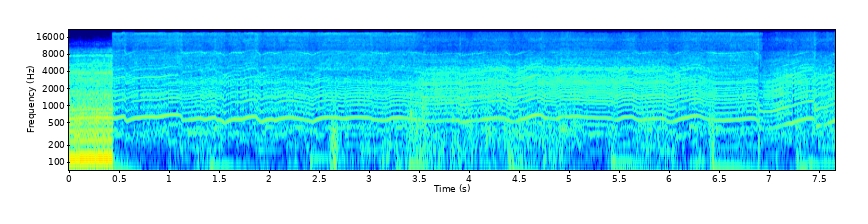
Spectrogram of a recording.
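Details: Echo weed whacker after broken drive shaft repair, cutting weeds: small two-stroke buzzes evenly, pitch dipping under load and recovering cleanly, music over it; runs healthy.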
